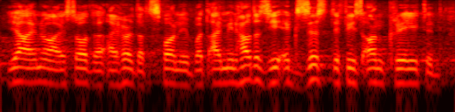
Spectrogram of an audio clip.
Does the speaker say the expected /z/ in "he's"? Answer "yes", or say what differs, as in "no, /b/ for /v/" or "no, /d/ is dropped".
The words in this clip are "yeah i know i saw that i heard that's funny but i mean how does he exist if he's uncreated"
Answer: yes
